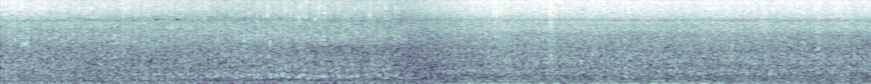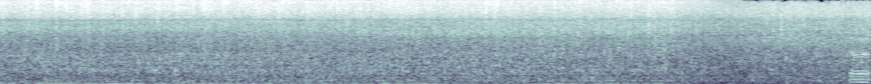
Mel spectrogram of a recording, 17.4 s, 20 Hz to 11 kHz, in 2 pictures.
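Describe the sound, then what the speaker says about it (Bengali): Water flows continuously beside a lake in the 150-year-old Parc des Buttes-Chaumont in Paris, a loud, steady rushing cascade that fills the whole scene without any voices. "পানির শব্দটা অসাধারণ"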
